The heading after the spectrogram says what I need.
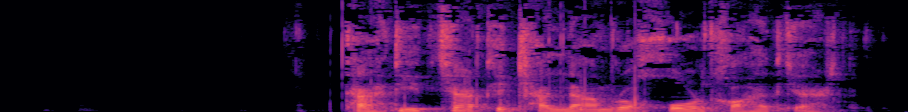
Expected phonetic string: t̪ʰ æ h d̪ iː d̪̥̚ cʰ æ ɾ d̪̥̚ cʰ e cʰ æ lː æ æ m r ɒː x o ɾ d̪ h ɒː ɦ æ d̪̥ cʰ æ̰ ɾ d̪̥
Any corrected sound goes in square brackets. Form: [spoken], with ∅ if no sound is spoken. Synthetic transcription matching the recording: t̪ʰ æ h d̪ iː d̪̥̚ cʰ æ ɾ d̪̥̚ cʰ e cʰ æ lː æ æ m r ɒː x o ɾ d̪ [x] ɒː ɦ æ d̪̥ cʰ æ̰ ɾ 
